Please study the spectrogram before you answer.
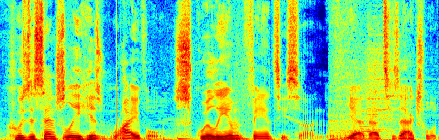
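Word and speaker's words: Fancyson: essentially his rival, Squilliam Fancy Son. Yeah, that's his actual name, Fancy Son. But it's it's one word, but it still doesn't take away from the fact that it's pronounced Fancy Son.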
